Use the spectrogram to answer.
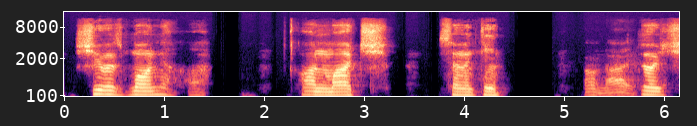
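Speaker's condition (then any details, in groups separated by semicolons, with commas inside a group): Cerebral palsy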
